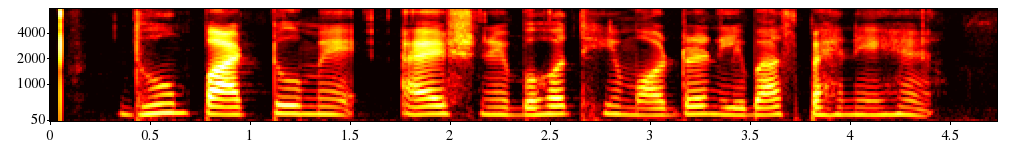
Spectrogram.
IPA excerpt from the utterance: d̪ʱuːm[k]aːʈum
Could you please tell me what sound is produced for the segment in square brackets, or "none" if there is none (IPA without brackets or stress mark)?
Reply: p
